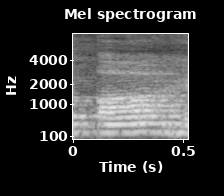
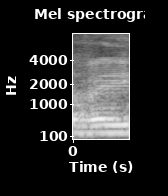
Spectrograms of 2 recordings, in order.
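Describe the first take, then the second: First: Said in the usual way. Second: رے said as "ray", the Urdu letter name; letter R mispronounced. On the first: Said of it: "جو آر ہے اس کو رے کے طور پہ". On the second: Shown as a demonstration. Teacher showing students a pronunciation slip, R mispronounced as رے. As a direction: say the letter R as رے, starting on the r sound. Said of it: "اس کو رے کے طور پہ بول رہے ہیں".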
